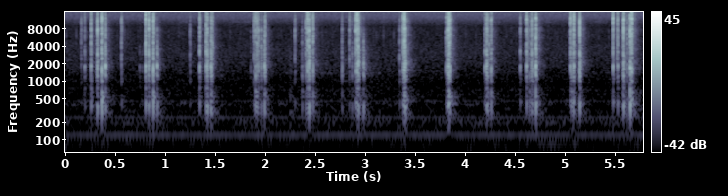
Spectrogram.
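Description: Long artificial nails tap on an empty little cardboard Warheads candy box, making short, dry, clicky taps with a bright edge. The taps come in quick, irregular clusters and die away almost at once. A steady low hum sits underneath.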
